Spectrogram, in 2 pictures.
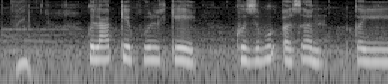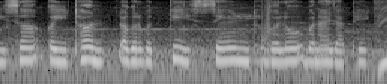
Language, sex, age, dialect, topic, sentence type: Chhattisgarhi, female, 18-24, Western/Budati/Khatahi, agriculture, statement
